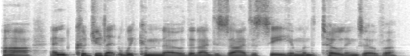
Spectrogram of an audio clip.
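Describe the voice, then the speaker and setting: A man's voice: fairly low pitch, lively intonation, brisk, darkish tone. Country rector, played by a male reader: authoritative, educated, formal and businesslike, for a storybook ghost tale. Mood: brisk. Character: brisk, educated, slightly impatient country rector.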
